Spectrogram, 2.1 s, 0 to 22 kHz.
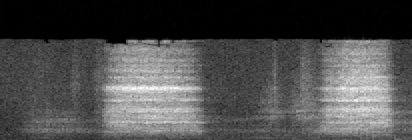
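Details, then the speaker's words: Datsun 240Z/early 260Z front brake upgrade with Toyota parts, new pads fitted: rotor turned by hand gives scraping swishes, binding on part of each turn because rotor runs out of true; to be machined straight. "Slide your new pads in, which, yeah, you can really hear that this is not 100% true now."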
